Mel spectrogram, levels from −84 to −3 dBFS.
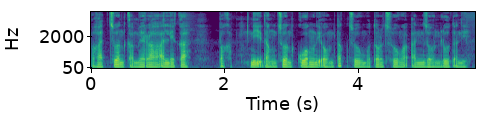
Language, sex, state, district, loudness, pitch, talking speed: Mizo, male, Mizoram, Aizawl, -22 LUFS, 100 Hz, 205 wpm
